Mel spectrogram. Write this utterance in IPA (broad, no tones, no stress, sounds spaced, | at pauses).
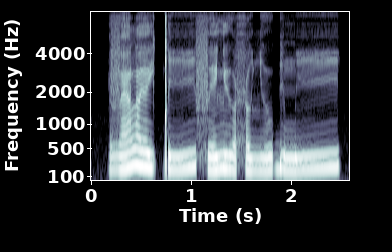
v æ lˠ eː j ǃ iː f e lʲ ɯ u̯ ħ u ʎ ɯ u̯ ɠ i m iː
